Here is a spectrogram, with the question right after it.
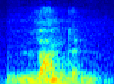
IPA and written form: ˈlʌn.dən (London)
